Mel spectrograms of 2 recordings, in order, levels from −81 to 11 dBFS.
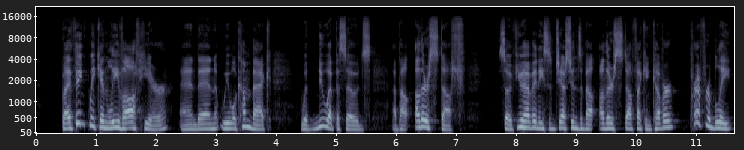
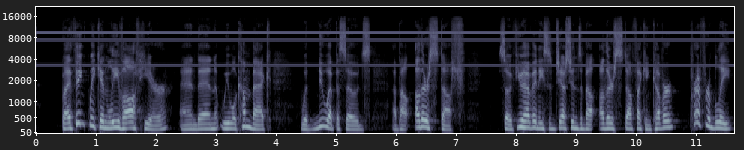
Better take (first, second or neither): first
